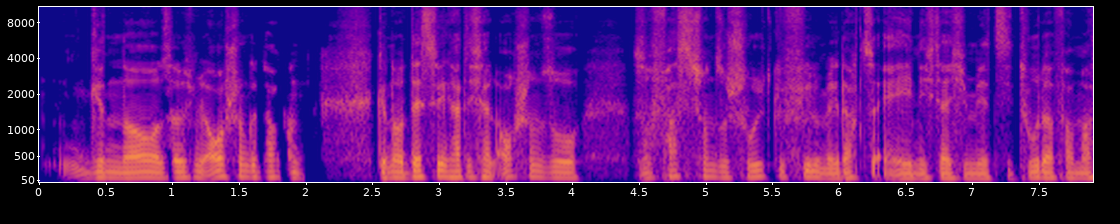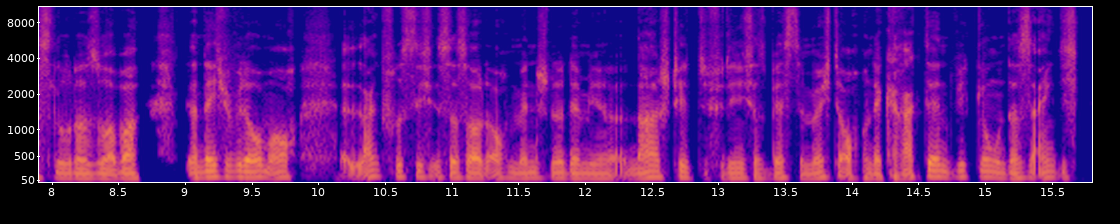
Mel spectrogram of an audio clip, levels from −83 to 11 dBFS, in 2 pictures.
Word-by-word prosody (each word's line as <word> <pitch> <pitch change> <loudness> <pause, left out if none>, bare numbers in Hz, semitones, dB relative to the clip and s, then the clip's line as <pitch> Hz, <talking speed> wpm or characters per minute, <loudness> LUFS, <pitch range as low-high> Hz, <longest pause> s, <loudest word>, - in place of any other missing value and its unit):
Genau, 100 +2 +3
das 95 - -2
habe 100 - +4
ich 100 - -7
mir 105 - +1
auch 115 - +6
schon 115 - -1
gedacht. 105 0 -3
Und 95 -3 -7 0.5
genau 100 0 +4
deswegen 110 +2 +4
hatte 110 0 +2
ich 110 - -2
halt 105 - +1
auch 110 - -1
schon 110 -1 -2
so 95 -1 +1 0.4
so 90 - -6
fast 115 +6 -1
schon 115 -1 -1
so 105 -1 -4
Schuldgefühle 110 +1 -2
und 100 - -2
mir 85 - +1
gedacht 90 - -1
so: - - 0
„Ey, 85 +1 0
nicht, 85 +2 -4
dass 90 - +4
ich 85 - -4
ihm 90 0 -3
jetzt 85 -1 -3
die - - -11
Tour 105 - -1
da 95 -2 +4
vermassle 95 0 -3
oder 90 -1 +1
so“, 85 0 +1
aber 85 +3 +4 0.3
dann 95 +1 0
denk 110 0 +6
ich 110 - -2
mir 110 - -4
wiederum 105 -1 +5
auch: 105 +1 +1 0.3
„Äh, - - -5
langfristig 110 -2 -2
ist 100 - -4
das 95 - +1
halt 90 - +5
auch 90 - 0
'n 95 - -7
Mensch, 90 0 -2
ne, 95 0 0
der 90 0 0
mir 85 -1 -3
nahesteht, 105 +1 0
für - - -10
den 90 0 -1
ich 90 - -3
das 85 -1 -5
Beste 95 -1 -3
möchte, 95 +5 0
auch - - +1
von - - -5
der - - +1
Charakterentwicklung, 110 -2 0
und 95 - -4
das 85 +2 0
ist - - -2
eigentlich 100 -1 -3
100 Hz, 270 wpm, -23 LUFS, 90-110 Hz, 0.5 s, auch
